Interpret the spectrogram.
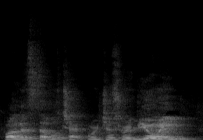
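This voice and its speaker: Casual math teacher in an echoey room. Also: male voice, medium pitch, a little fast. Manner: talks students through steps with questions and answers; casual, addresses viewers as guys. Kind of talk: recorded math lesson.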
